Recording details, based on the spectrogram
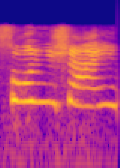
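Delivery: Manchester accent. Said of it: "That's all I can say".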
